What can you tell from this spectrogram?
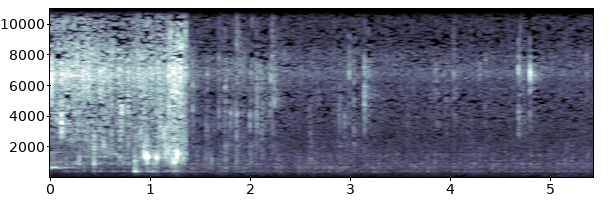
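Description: Breadcrumb-coated cutlet deep-frying in hot coconut oil: a loud crackling sizzle for about the first second and a half as it goes in, then settling to a steadier, quieter sizzle.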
